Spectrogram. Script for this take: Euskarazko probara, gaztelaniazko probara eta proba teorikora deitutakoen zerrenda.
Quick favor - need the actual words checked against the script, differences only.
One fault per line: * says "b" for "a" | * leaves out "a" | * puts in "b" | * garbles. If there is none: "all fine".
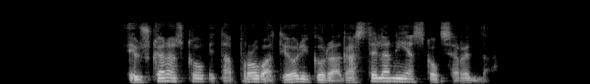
* leaves out "probara gaztelaniazko probara"
* says "gaztelaniazko" for "deitutakoen"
